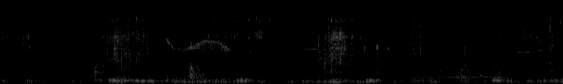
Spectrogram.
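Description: Faint splashing and trickling of water poured from a plastic jug onto dry soil at the base of a coconut seedling, with a short rising-and-falling chirp about two seconds in.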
